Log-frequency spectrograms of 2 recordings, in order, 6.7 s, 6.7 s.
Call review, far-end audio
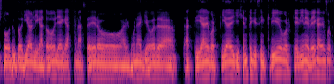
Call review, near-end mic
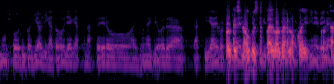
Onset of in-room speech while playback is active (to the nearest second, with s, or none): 4 s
